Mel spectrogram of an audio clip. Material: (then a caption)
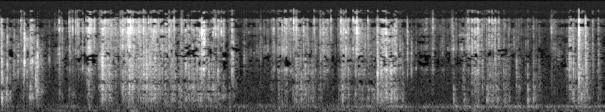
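Soap. A solid green embossed soap bar with a pre-scored surface, held in a palm by a hand with purple nails, is scraped and cut into curled strands with a utility knife blade. Dry, crinkly scraping and crisp cutting come in bright bursts of varying length, separated by brief quieter gaps.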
